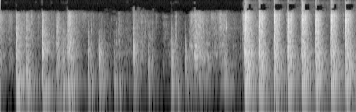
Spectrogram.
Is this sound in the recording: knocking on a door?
yes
